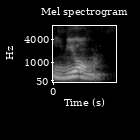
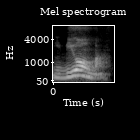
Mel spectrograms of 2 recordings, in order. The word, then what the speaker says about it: idioma: particular, ¿no?, idioma, ¿no?, idioma. La I casi no se pronuncia, ¿no?, idioma. O sea, la pronunciación en todo caso enfatiza en la O, si ustedes se dan cuenta, ¿no?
